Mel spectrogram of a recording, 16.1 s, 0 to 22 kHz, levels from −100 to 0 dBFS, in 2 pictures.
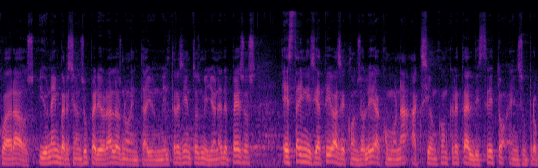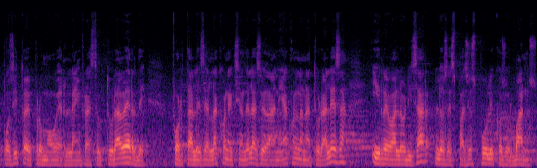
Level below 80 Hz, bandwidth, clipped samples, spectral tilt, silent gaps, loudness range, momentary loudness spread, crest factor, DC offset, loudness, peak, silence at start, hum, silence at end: -70 dBFS; 16.5 kHz; under 0.1%; -7 dB/octave; none; 3 LU; 8 LU; 18 dB; under 0.1%; -36 LUFS; -18 dBFS; 0 s; none; 0 s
